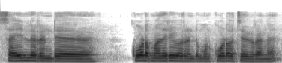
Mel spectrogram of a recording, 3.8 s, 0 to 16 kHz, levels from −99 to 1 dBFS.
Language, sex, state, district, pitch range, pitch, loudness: Tamil, male, Tamil Nadu, Namakkal, 130-150 Hz, 140 Hz, -17 LUFS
